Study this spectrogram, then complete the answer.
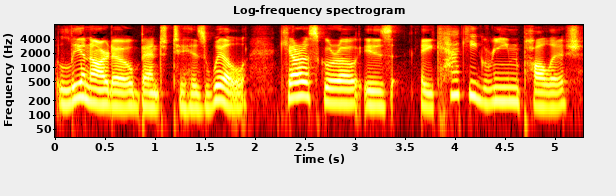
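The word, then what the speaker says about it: chiaroscuro: Okay, so the second one up is Kiarasuro. Uh, what? Huh? What? Kiarosuro key. Not chi, not chai. key kiarosuro.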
